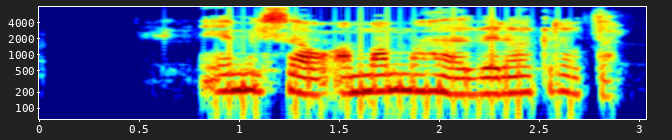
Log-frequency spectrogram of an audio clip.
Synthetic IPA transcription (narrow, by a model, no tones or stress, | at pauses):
ɛ̰ːmɪlsawʔa̰ðmamːaɦaðɪvɛːɾɪaakɾaːwt̪a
